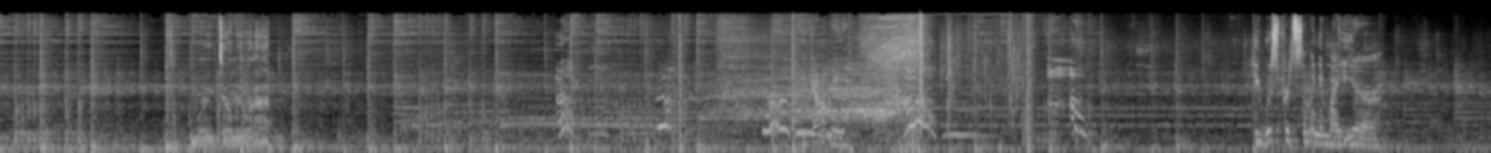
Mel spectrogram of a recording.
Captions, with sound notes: - Why don't you tell me what happened. (Nancy groans) - He got me. He whispered something in my ear.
